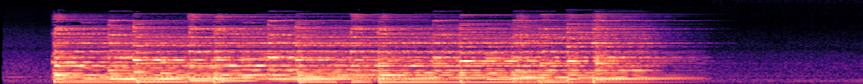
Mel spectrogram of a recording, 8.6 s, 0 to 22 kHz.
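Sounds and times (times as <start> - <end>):
station platform train departure melody: 0.5 - 7.4.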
